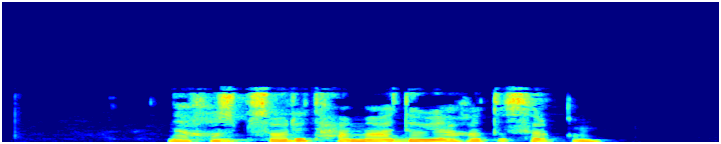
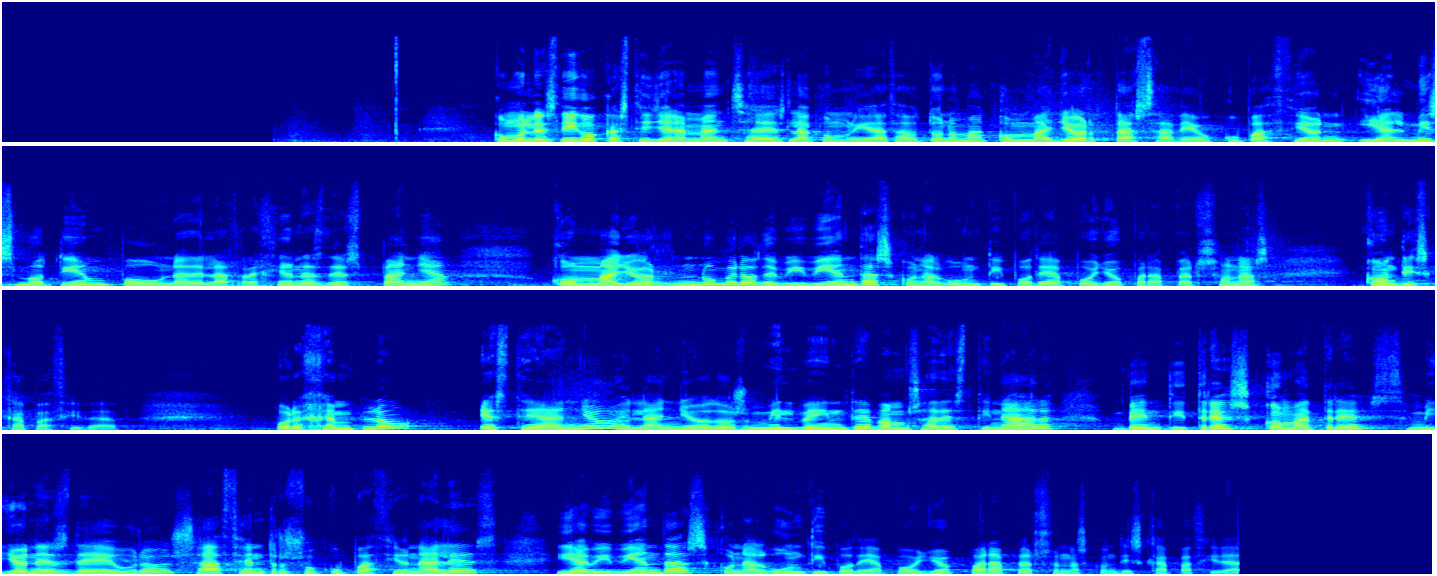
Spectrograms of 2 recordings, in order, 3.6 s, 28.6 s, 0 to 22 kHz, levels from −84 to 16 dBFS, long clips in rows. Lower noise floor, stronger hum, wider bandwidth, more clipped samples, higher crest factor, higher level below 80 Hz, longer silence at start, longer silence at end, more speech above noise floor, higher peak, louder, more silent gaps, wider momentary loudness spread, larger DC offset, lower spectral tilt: first, -69 dBFS vs -62 dBFS; neither; second, 9 kHz vs 16.5 kHz; neither; about the same, 18 dB vs 22 dB; first, -66 dBFS vs -76 dBFS; second, 0.85 s vs 2.45 s; second, 0.6 s vs 0.95 s; first, 53 dB vs 30 dB; first, 0 dBFS vs -12 dBFS; first, -16 LUFS vs -32 LUFS; neither; second, 10 LU vs 13 LU; neither; about the same, -3.5 dB/octave vs -4.5 dB/octave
